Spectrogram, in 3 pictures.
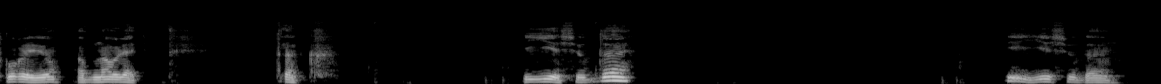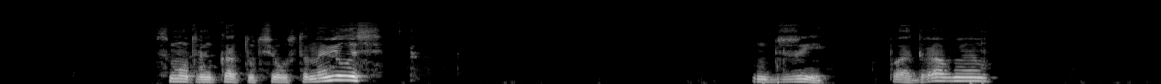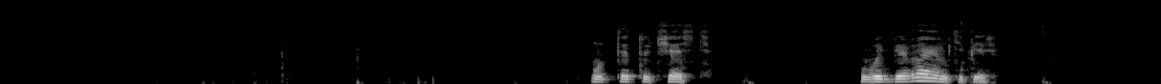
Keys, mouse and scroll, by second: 1.5 click, 2.7 click, 3.7 click, 4.8 e, 7.0 click, 9.3 e, 13.2 middle click, 13.7 middle click, 16.6-17.2 scroll up 3, 17.0 middle click, 17.2 middle click, 18.3 click, 19.1 g, 20.9 click, 21.2 g, 22.7 middle click, 24.6 middle click, 25.3 middle click, 25.9 middle click, 26.9 click, 27.4 g, 28.8 click, 31.2 click, 32.8 click.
